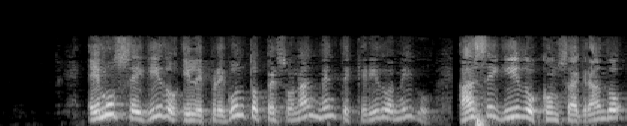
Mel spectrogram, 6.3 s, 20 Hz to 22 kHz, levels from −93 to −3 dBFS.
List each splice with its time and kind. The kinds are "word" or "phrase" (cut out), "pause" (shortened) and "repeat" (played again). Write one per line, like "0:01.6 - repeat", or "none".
0:04.5 - pause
